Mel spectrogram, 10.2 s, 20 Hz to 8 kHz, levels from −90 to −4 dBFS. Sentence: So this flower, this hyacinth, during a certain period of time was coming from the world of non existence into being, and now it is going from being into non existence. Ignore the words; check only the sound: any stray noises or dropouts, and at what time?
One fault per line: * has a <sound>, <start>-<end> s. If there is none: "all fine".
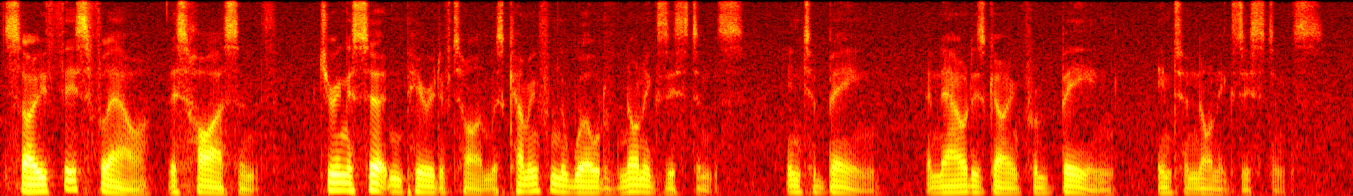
all fine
